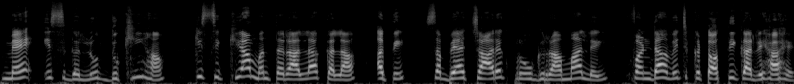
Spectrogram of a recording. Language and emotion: Punjabi, angry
